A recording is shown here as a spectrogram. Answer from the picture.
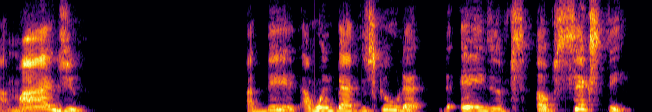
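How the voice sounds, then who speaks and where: A man speaks with very wide pitch swings. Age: 60s. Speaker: vlogger. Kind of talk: casual monologue. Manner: halting.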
